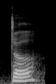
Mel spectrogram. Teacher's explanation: during the production of t, the active articulator is tip of the tongue and the passive articulator is the teeth ridge. So, during the production of t, which is alveolar sound, the teeth ridge is not moving at all, but the moving part is the tip of the tongue.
